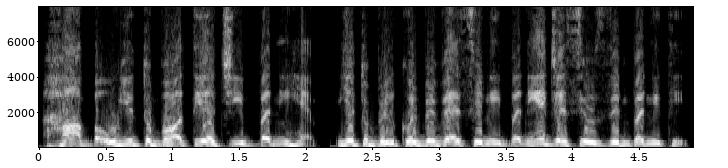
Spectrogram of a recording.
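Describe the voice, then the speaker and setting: A woman's voice: low voice, moderate pace. Woman doing a bossy middle-aged cartoon mother-in-law. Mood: disappointed.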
